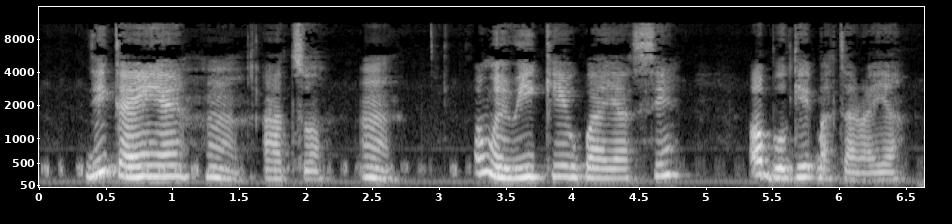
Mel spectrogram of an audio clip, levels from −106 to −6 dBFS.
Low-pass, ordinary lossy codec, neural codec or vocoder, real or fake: 14.4 kHz; MP3, 48 kbps; vocoder, 44.1 kHz, 128 mel bands every 256 samples, BigVGAN v2; fake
